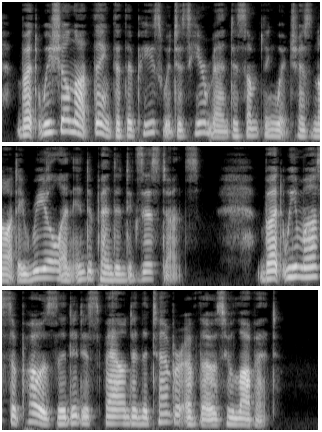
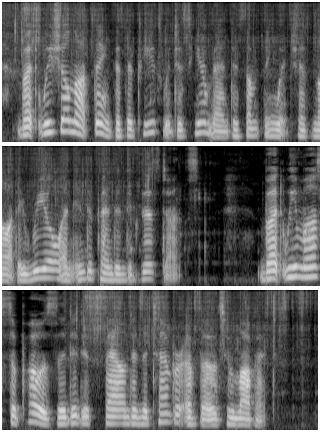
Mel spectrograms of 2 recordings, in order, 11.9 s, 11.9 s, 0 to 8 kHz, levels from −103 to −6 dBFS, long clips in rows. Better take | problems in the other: first | noise reduction (neural mask model RNNoise)

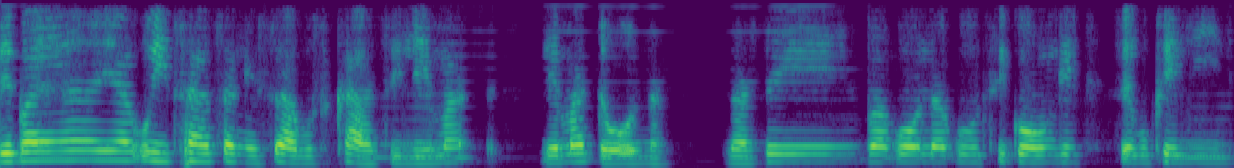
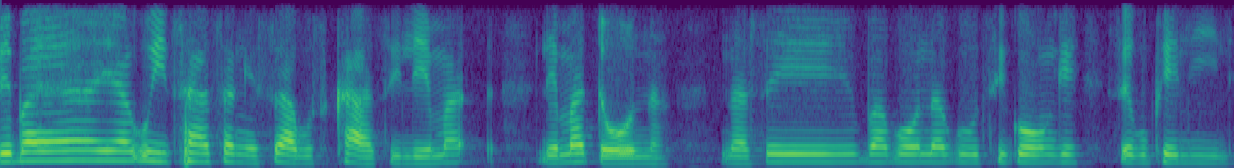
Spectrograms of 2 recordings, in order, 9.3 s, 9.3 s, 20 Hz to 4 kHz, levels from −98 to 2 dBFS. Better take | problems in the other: second | noise reduction (neural mask model DeepFilterNet 3)

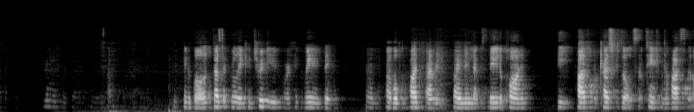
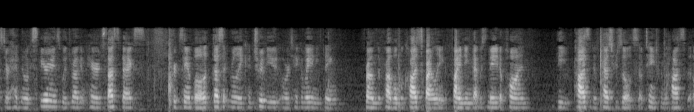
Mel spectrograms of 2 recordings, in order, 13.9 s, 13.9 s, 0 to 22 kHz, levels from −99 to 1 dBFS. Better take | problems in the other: second | noise reduction (neural mask model DeepFilterNet 3)

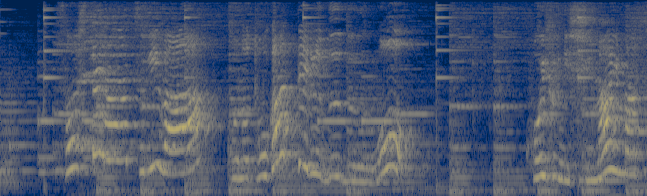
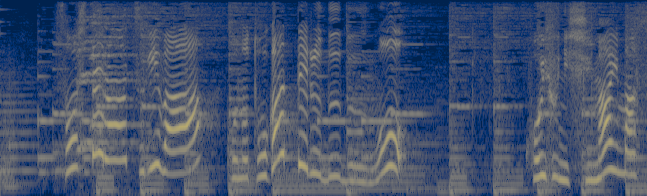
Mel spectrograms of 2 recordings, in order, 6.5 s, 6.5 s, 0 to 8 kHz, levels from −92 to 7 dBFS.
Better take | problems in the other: second | background sound (Hammer); 18 dB below the speech // room echo; dies away in 0.7 s

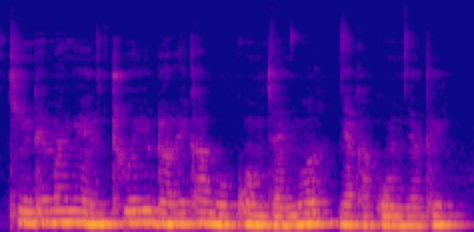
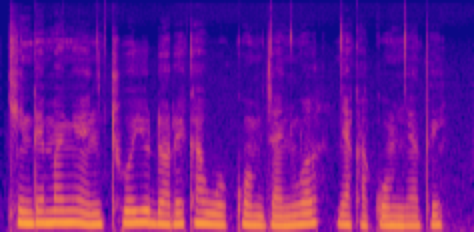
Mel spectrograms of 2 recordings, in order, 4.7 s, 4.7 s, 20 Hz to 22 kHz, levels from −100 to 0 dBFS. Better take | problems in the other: second | room echo; dies away in 0.6 s

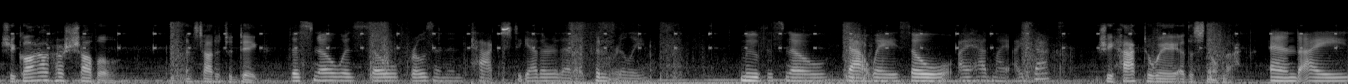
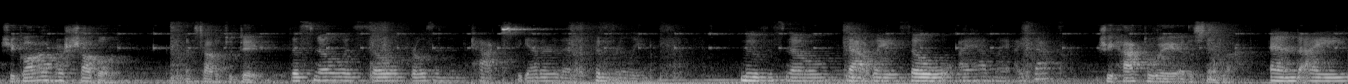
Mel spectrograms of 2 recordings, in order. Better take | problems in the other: first | room echo; dies away in 1.2 s

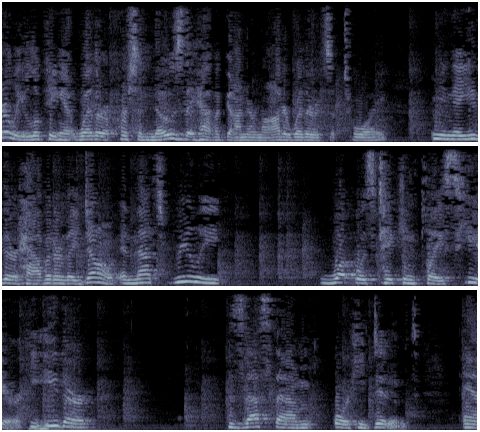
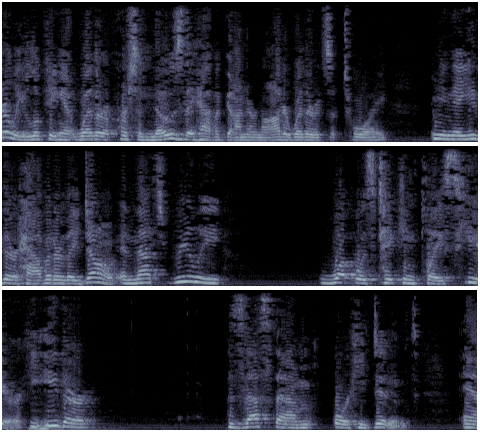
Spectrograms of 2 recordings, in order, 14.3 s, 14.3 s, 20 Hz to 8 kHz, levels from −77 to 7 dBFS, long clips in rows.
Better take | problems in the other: second | background sound (Hammer); 20 dB below the speech

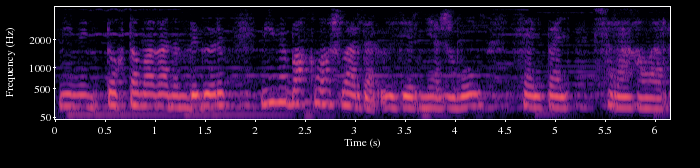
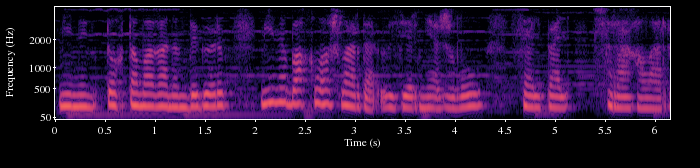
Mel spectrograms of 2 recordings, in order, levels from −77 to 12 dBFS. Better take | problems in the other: second | room echo; dies away in 2.5 s

